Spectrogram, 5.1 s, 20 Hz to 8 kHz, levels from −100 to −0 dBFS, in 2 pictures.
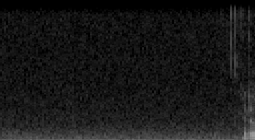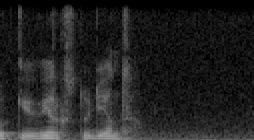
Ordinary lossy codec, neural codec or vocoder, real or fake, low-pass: none; none; real; none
